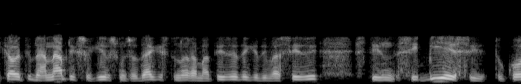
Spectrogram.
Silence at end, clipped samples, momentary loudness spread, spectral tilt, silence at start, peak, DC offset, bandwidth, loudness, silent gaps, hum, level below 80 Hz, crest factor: 0 s; under 0.1%; 10 LU; -7 dB/octave; 0.05 s; -6 dBFS; under 0.1%; 4.1 kHz; -24 LUFS; none; none; -86 dBFS; 18 dB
